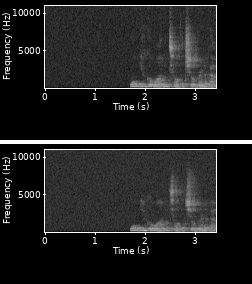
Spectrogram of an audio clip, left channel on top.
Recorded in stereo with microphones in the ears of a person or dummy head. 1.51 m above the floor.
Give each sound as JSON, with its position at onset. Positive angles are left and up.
{"t": 1.7, "sound": "a woman speaking", "side_deg": 70, "distance_m": 5.5}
